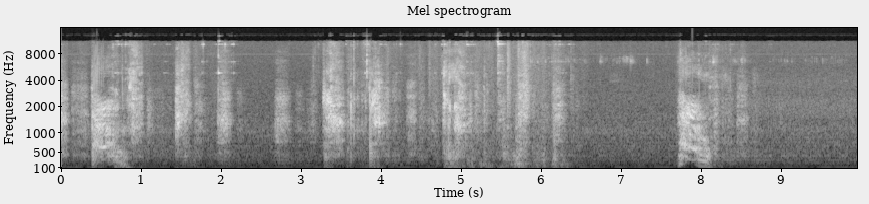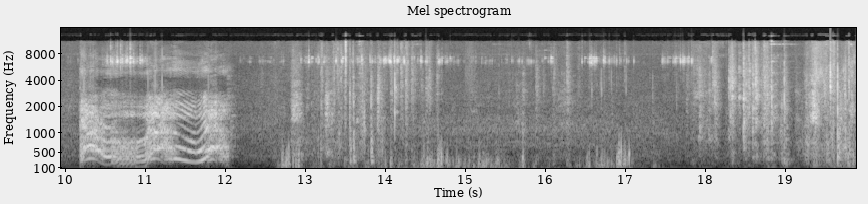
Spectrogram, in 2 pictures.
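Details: Aging Siberian Husky acting wild in the morning, dense clusters of barks and growly vocalising, a drawn-out wavering howl in the middle, then a jumble of noisy thumps and yelps with some background clatter.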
